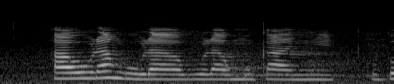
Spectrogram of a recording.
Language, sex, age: Venda, female, 28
